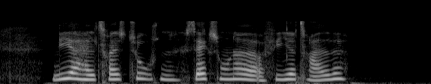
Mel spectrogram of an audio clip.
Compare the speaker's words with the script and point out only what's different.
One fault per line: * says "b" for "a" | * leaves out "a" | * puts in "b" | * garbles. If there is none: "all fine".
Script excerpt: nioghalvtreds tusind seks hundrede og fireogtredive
all fine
